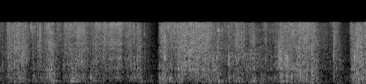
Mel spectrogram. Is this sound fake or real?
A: real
